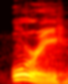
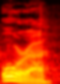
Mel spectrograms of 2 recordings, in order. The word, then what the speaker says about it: Ora: of my ear, that how your name is actually pronounced Ori and not Ora. And I was just wondering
